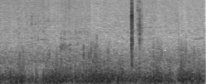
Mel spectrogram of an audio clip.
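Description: Wind buffeting the microphone: a loud, uneven low rumble, with a couple of faint clicks about a second and a half in.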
